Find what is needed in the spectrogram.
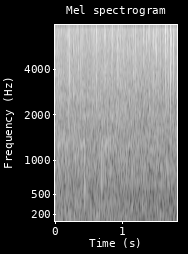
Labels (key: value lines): label: biophony
recorder: SoundTrap 500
